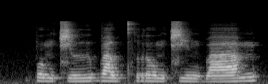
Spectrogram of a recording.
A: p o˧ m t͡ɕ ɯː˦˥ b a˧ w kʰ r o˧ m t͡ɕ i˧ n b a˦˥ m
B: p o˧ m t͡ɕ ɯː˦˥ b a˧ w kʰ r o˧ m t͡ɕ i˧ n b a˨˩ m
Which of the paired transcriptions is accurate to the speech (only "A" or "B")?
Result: A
